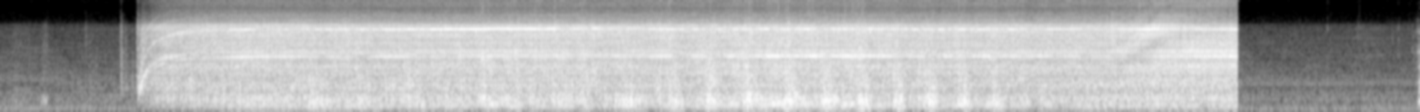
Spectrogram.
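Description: Electric hand mixer switched on about a second and a half in, its beaters whirring through thick cake batter in a bowl with a steady high whine that rises briefly as it spins up. It runs for about eleven seconds and then cuts off suddenly.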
